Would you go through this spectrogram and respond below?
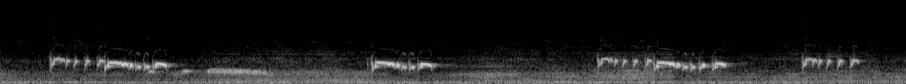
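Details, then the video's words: Zebra dove lure song with a big, sweet voice for provoking other zebra doves to respond: four phrases of rapid staccato notes sliding into a quavering, slightly falling coo, with a faint lower coo between. "langsung Nyaut Panik dengar Suara Besar Merdu ampuh untuk pancingan burung perkutut"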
